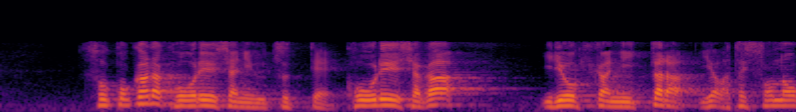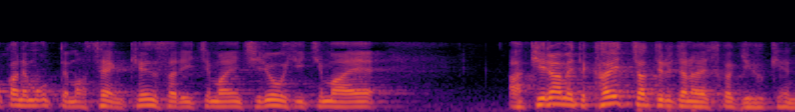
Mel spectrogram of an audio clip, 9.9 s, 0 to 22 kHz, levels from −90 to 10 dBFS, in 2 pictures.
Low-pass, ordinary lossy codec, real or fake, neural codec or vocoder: 5.4 kHz; Opus, 64 kbps; real; none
